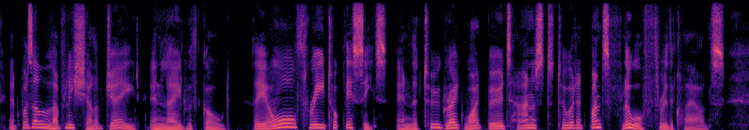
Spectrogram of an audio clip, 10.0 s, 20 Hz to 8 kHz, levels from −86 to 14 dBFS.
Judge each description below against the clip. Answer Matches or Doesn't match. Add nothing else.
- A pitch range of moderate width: Doesn't match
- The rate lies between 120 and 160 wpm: Doesn't match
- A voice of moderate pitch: Matches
